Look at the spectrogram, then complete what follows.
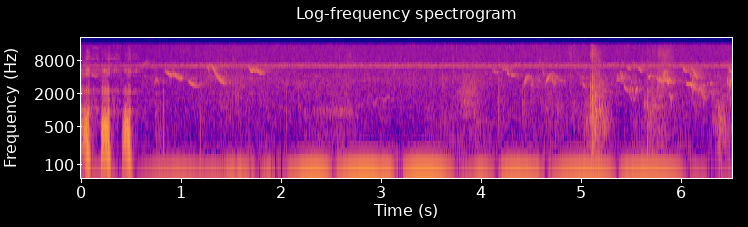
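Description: Small birds chirping over and over, each note a short falling chirp.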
